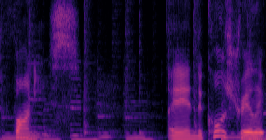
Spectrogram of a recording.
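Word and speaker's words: Phanes: So for those who don't know, the original uh Greek pronunciation is fines. It's fines. In Nicole's trailer, it's fain. That's more of the slightly Greek/English pronunciation.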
